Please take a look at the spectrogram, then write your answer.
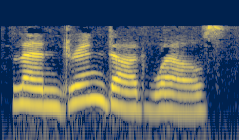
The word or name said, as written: Llandrindod Wells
